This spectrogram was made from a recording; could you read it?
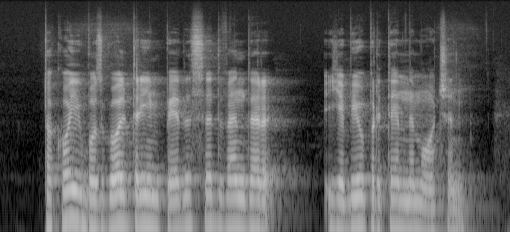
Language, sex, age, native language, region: Slovenian, male, 18-29, Slovenian, Posavska region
